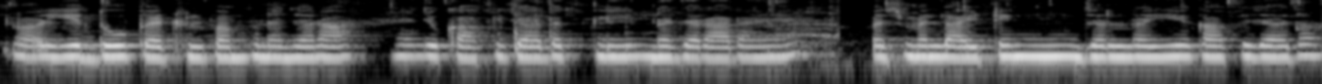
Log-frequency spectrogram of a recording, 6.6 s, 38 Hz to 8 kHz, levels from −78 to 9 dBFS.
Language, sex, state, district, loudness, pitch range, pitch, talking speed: Hindi, female, Chhattisgarh, Raigarh, -15 LUFS, 210-220 Hz, 215 Hz, 210 wpm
